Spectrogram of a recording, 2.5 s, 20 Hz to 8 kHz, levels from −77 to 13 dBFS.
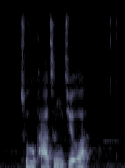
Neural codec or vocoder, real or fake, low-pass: vocoder, 44.1 kHz, 128 mel bands every 512 samples, BigVGAN v2; fake; 7.2 kHz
